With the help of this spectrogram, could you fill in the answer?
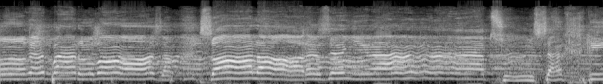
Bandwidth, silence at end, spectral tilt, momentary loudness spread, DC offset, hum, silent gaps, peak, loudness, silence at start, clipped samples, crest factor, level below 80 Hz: over 20 kHz; 0 s; -0.5 dB/octave; 5 LU; 0.2%; none; none; 0 dBFS; -8 LUFS; 0 s; 2%; 10 dB; -48 dBFS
